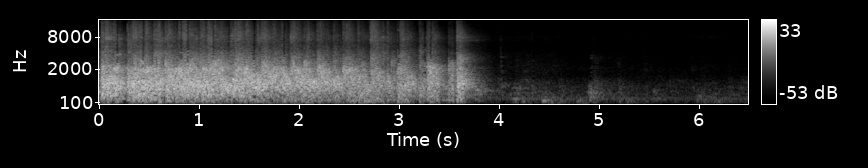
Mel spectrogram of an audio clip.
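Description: Small audience applauding, a dense patter of hand claps that fades out after about four seconds.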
